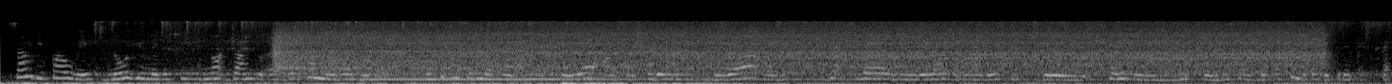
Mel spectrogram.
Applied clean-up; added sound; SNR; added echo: none; Trickle, dribble / Bathtub (filling or washing) / Water tap, faucet; -3 dB; reverberation time 0.2 s.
